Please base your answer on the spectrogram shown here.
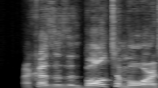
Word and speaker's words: Baltimore: Yeah, they're from Baltimore. I hope I said that right. April be Baltimore. Our cousins in Baltimore say it's not we don't pronounce the T.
